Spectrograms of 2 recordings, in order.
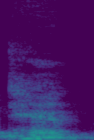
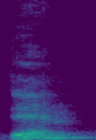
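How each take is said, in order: First: The t is strongly aspirated. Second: The t is plain and unaspirated. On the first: The speaker calls it right. "এটা হচ্ছে কি টেন" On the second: The speaker calls it wrong. "আগে আমরা বলতাম কি টেন"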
